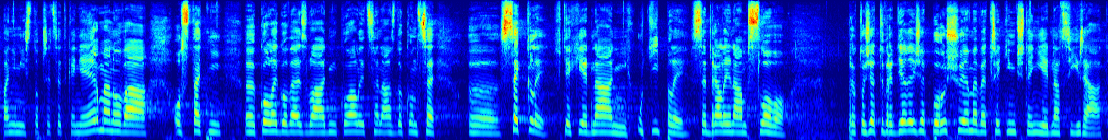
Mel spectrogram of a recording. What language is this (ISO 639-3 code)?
ces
